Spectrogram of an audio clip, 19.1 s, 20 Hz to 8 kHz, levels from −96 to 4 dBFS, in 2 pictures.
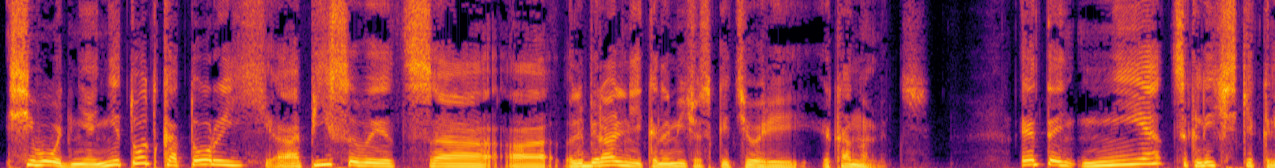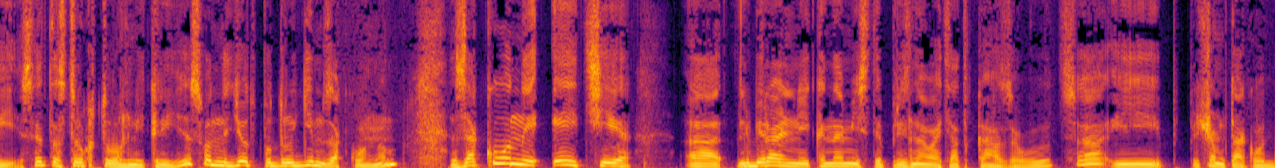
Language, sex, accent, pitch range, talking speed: Russian, male, native, 120-185 Hz, 95 wpm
